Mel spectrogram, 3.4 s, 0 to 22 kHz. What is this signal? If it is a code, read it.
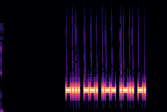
Morse code, heard as a keyed tone, about 38 wpm, 690 Hz. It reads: BGWLN
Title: Code Groups - 5 Letters - 40wpm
